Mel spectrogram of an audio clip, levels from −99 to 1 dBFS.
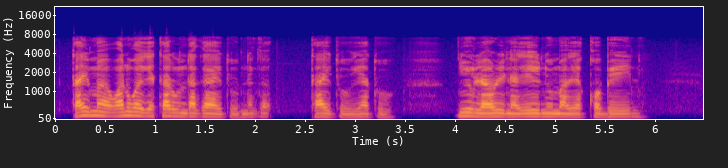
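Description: No technical faults can be heard anywhere in the recording. A faint room noise sits about 41 dB below the speech, part of the space where the microphone was rather than anything the system added.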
